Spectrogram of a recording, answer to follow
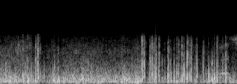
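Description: Wind buffeting the camera microphone, a rough rumbling noise with a few short louder surges.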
